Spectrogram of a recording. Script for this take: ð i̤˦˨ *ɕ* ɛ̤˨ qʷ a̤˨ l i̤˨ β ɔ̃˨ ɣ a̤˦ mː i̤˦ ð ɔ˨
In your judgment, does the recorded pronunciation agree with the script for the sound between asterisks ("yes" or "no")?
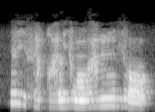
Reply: no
